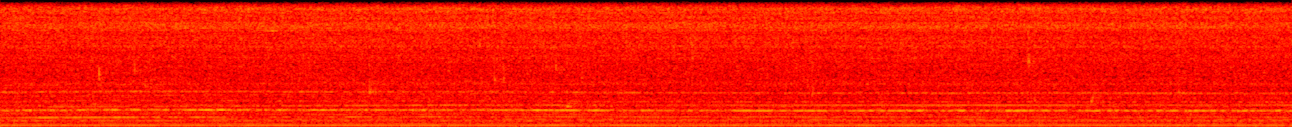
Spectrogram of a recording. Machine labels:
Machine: pump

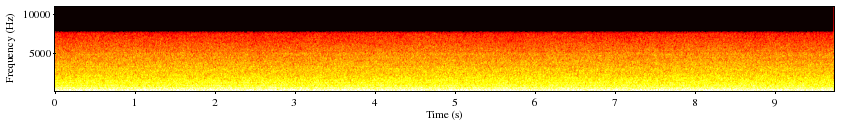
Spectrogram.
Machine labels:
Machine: fan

